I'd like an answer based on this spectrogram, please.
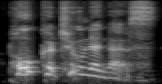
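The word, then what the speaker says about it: pulchritudinous: It's spelled p u l c h r i t u d i n o u s and you say it uh pocatiousness.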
